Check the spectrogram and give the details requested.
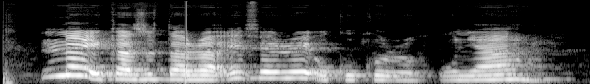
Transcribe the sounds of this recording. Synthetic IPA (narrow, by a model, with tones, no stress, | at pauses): n̩˦ne˦ɪ˨ka˨zʊ˨ta˨ɾa˨ʔe˦fe˦ɾe˦o˨ku˨ku˨ɾo˨ʊ˨ɲa˦a˦ɦʊ˨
